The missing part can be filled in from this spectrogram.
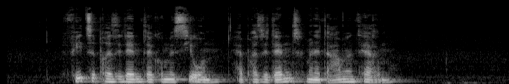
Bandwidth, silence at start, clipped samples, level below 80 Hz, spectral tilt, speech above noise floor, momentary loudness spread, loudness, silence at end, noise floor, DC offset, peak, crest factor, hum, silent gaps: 16 kHz; 0.65 s; under 0.1%; -58 dBFS; -5.5 dB/octave; 36 dB; 9 LU; -23 LUFS; 1.1 s; -58 dBFS; under 0.1%; -6 dBFS; 18 dB; none; none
